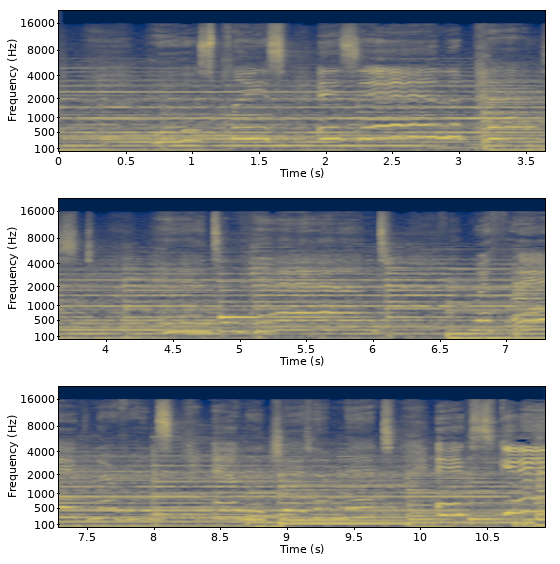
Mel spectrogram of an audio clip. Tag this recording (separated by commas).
Sad music, Music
